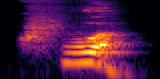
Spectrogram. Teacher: It's kind of made up of two sounds. It's got the K and the W. We're going to put those two hand signals together to make Qu.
